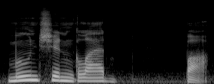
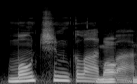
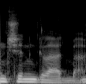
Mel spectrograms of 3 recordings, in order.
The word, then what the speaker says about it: Mönchengladbach: Uh, o uh, umlaut is O, so it's Mon- Gladbach. Mönchengladbach. Mo- Mönchengladbach. – Mönchengladbach. I think that's pretty close. – It allows retailers from the German city of Mönchengladbach yeah.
